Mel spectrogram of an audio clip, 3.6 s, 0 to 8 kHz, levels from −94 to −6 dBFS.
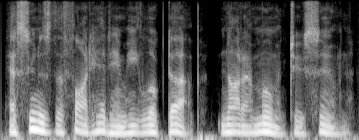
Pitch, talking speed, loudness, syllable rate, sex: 105 Hz, 235 wpm, -17 LUFS, 5.0 syllables/s, male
